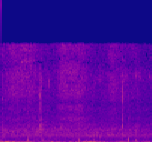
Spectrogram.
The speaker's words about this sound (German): und ich gehe nach Hause. Ich laufe zu mir nach Hause.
